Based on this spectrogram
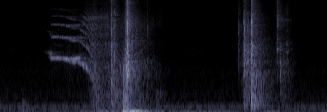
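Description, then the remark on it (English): A door creaks on its hinges and swings shut with a heavy thud, followed a moment later by two sharp metallic clicks of the lock being turned. No one speaks. “Why did I lock the door?”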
